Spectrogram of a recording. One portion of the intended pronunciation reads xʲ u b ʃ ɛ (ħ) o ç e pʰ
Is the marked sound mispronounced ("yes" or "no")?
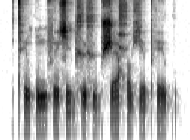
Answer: no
